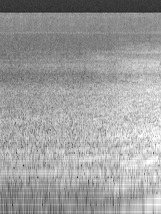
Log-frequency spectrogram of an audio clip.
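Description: A car approaches and grows louder.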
